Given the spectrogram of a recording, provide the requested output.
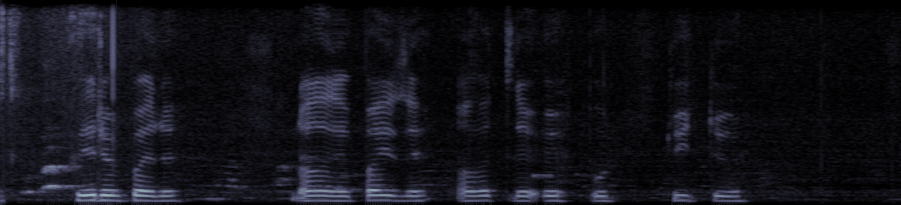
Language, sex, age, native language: Icelandic, male, 12, Icelandic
